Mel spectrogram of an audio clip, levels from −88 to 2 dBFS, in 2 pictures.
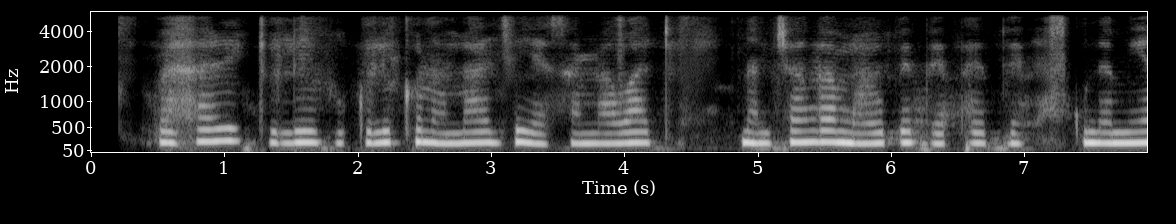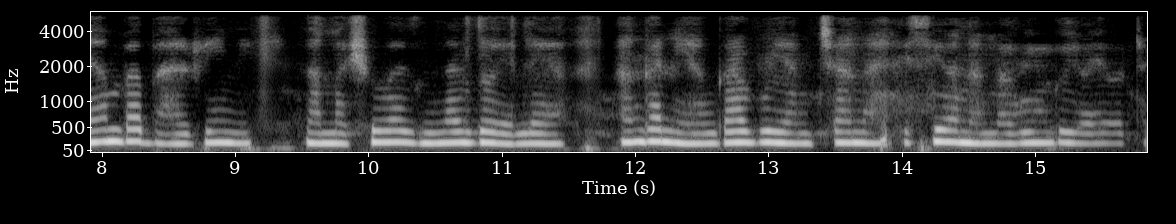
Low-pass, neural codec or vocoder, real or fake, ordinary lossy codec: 5.4 kHz; codec, 24 kHz, 1.2 kbps, DualCodec; fake; AAC, 48 kbps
